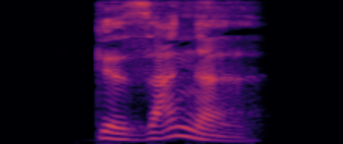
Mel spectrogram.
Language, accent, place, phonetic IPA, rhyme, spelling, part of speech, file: German, Germany, Berlin, [ɡəˈzaŋə], -aŋə, Gesange, noun, De-Gesange.ogg
- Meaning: dative singular of Gesang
